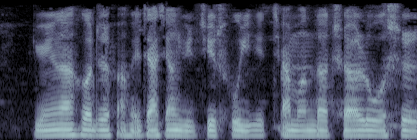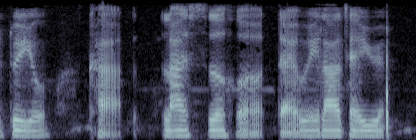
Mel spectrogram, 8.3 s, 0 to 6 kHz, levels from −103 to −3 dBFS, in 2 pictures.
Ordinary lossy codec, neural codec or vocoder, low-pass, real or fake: AAC, 32 kbps; none; 5.4 kHz; real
